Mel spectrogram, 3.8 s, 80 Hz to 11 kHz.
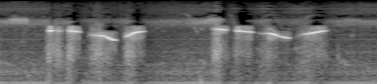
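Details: At sunrise around 5 AM on 28 January 2017 in Djuma Game Reserve, South Africa, a White-browed Scrub Robin gives a repeated phrase of four clear whistled notes, some slurring down or up, over a steady cricket trill and low hum.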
